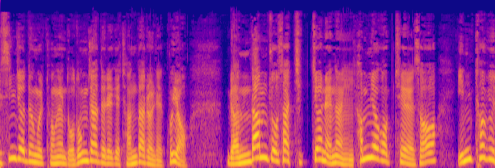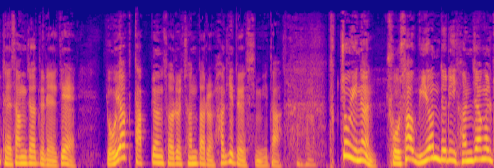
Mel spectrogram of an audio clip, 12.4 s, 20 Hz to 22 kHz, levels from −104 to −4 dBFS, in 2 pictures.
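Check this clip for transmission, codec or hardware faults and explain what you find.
Three network-related faults are audible, clustered around 4.3 s and again near 10 s.

From 4.29 to 4.37 s there is a short stall from a late packet. The jitter buffer ran dry, so the receiver held the last sound for about 58 ms until the packet arrived, then resumed where it left off. It sounds like a stretched sustain with a slight buzz or dip. Unlike a loss, nothing is skipped.

Directly after, from 4.37 to 4.42 s, comes a short concealed packet loss. About 40 ms of audio never arrived, and the receiver bridged it with roughly 31 ms of synthesised continuation before blending back. It sounds like a brief smear or wobble, and unlike the stall, real material is gone.

From 9.59 to 10.71 s there is a jitter buffer speed-up. The buffer held more audio than its target, so the receiver trimmed short pitch-period slices, about 50 ms in total, running the speech at 104% speed. 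The pitch stays unchanged, unlike a resampling error.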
